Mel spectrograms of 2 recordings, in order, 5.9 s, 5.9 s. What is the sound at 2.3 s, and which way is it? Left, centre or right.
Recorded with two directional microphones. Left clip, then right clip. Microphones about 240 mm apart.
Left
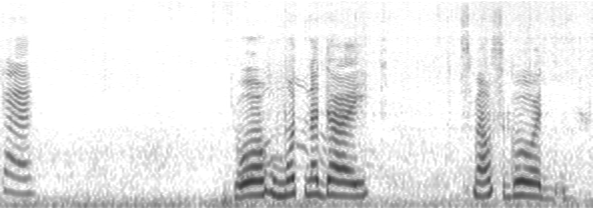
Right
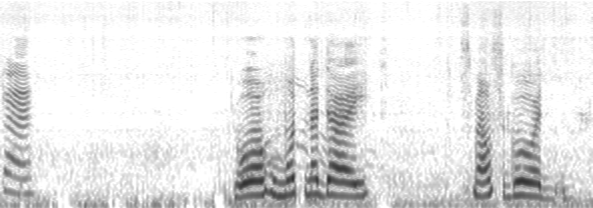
Speech, centre.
